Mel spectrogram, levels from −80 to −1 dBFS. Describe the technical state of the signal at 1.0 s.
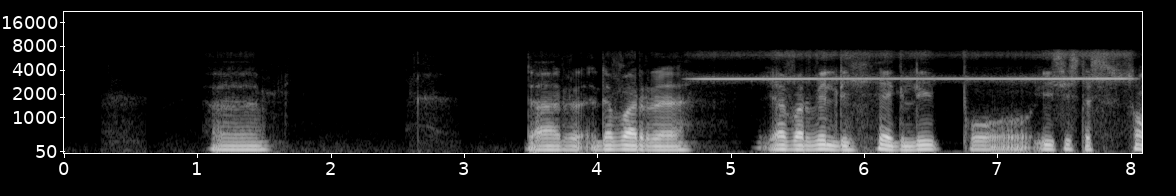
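At 1.0 s the signal is AMR comfort noise, spanning 0.61 to 1.03 s: with no speech frames sent for 420 ms, the receiver substitutes smooth, steady synthetic noise for the real background.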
